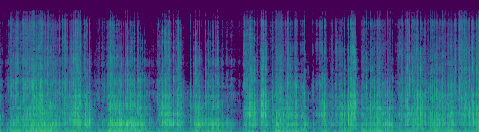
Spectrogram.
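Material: Cardboard.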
